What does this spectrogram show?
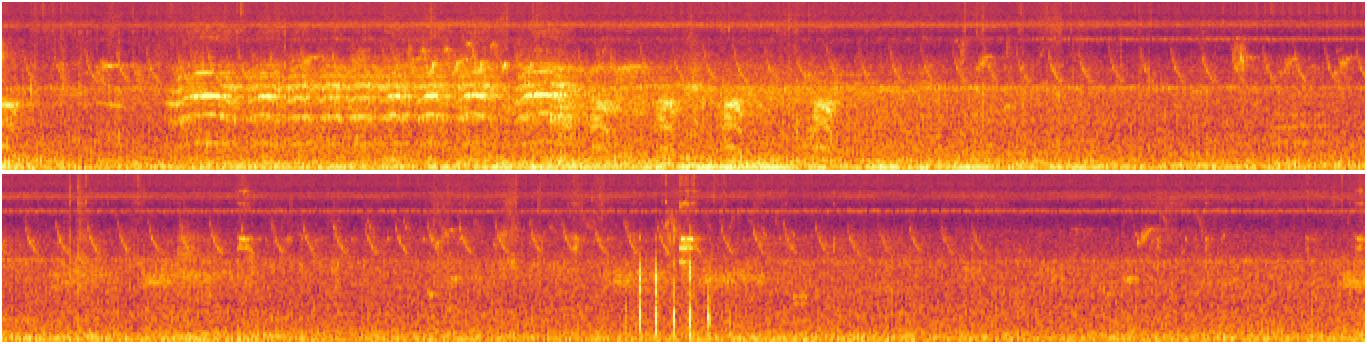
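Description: Birds calling: a run of repeated high pitched notes a couple of seconds in, then a long even series of quick high chirps, a few a second, with a short burst of sharp calls about twenty seconds in.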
